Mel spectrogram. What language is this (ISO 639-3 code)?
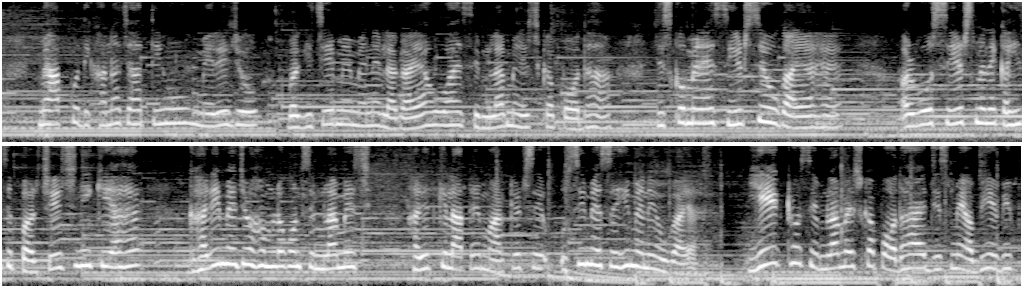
hin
